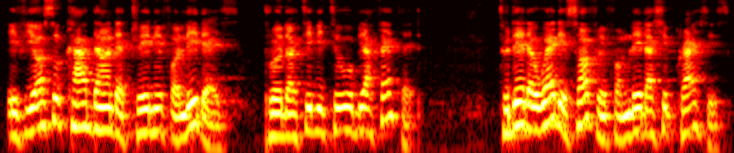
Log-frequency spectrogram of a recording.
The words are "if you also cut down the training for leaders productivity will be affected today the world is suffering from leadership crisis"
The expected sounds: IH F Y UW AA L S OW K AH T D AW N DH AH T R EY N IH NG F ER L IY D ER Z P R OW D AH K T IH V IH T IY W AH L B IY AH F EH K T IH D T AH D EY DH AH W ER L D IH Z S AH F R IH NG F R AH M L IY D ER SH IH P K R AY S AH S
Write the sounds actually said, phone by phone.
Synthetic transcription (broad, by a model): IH F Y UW AA L S OW K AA D AW N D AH T R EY N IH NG F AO L IY D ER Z P R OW D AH K T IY V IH T IY W AH L B IY AH F EH K T IH D T AH D EY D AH W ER D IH S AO F R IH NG F R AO M L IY D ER SH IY P K R AY S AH S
